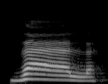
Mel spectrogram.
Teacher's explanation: This letter's pronunciation is a voiced sound the, as in this or that. It's pronounced with the tongue between the upper and the lower teeth.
